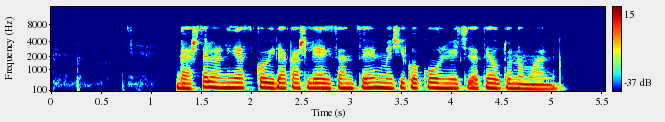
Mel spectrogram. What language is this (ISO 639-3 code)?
eus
